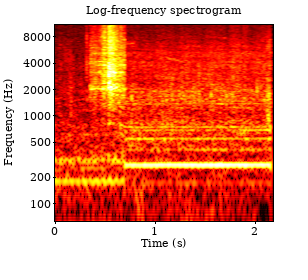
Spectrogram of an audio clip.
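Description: A steady mechanical hum that steps up to a higher pitch a little under a second in, just after a short hiss.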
